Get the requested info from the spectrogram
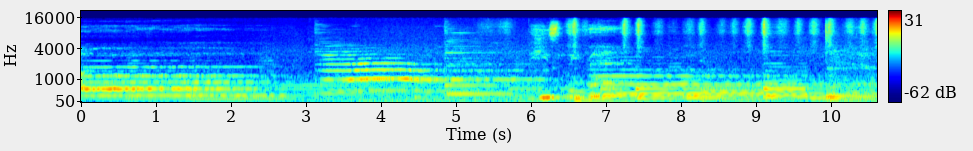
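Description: Live band music: acoustic guitar with long held sung or sustained notes between vocal lines, and light rhythmic cymbal taps in the second half.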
